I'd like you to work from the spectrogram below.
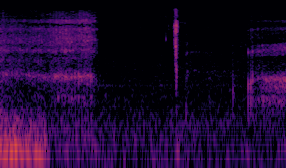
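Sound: person snoring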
